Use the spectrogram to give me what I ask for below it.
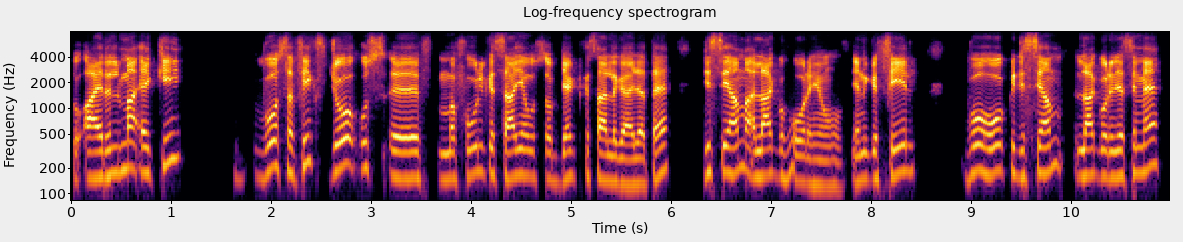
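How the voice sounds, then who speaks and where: A man teaching grammar as a language teacher, giving examples in slow, drawn-out words between quicker explanation. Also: fairly high pitch, a bit bright, no room sound. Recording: dry, dull lo-fi recording.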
